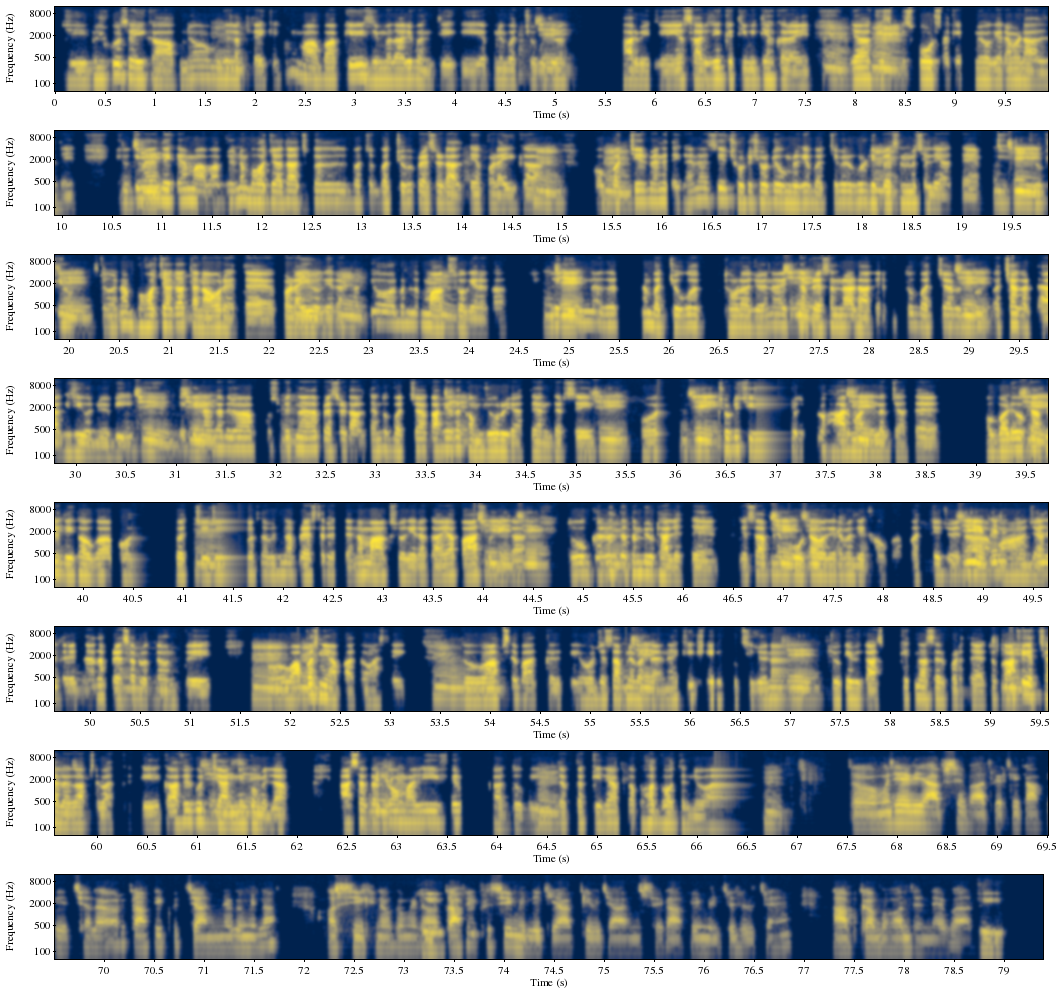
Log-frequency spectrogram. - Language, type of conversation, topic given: Hindi, unstructured, खेलकूद से बच्चों के विकास पर क्या असर पड़ता है?
- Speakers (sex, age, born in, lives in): male, 18-19, India, India; male, 20-24, India, India
- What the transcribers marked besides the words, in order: static; tapping; in English: "स्पोर्ट्स एकेडमी"; distorted speech; in English: "प्रेशर"; in English: "डिप्रेशन"; in English: "मार्क्स"; in English: "प्रेशर"; horn; in English: "प्रेशर"; other background noise; in English: "प्रेशर"; in English: "मार्क्स"; in English: "प्रेशर"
